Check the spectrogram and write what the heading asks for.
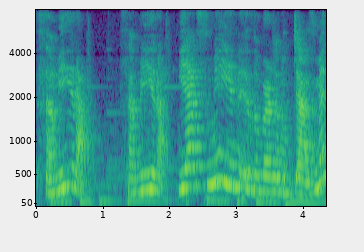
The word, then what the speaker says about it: Yasmin: I wanted the Arabic pronounced also name, Yasmin.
